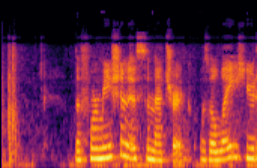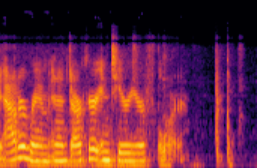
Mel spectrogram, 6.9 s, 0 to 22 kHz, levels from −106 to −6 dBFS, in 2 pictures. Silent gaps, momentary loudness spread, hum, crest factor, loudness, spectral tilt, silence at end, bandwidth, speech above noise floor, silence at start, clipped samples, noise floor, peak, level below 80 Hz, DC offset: none; 14 LU; none; 14 dB; -19 LUFS; -5 dB/octave; 0.35 s; 9.4 kHz; 32 dB; 0.05 s; under 0.1%; -50 dBFS; -6 dBFS; -48 dBFS; under 0.1%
